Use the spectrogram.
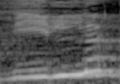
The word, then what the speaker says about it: ville: Então, la ville é com som de L e não com som de I.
